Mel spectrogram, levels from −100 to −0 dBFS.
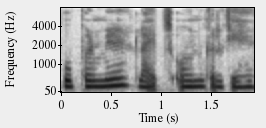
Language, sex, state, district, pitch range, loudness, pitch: Hindi, female, Arunachal Pradesh, Longding, 175-215 Hz, -15 LUFS, 210 Hz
